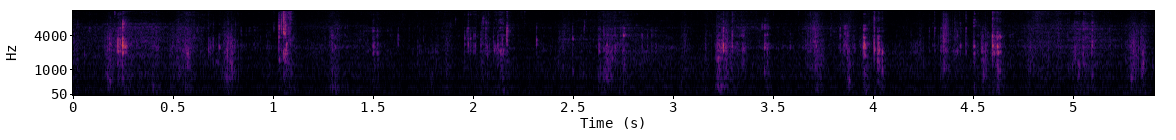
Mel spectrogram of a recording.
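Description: A person chewing momos close to the microphone: faint, irregular soft clicks and smacks of chewing.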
